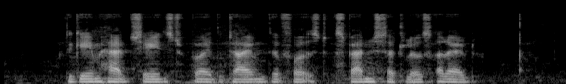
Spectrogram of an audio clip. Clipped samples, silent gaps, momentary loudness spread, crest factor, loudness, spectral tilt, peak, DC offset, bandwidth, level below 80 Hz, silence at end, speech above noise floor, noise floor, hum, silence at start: under 0.1%; none; 15 LU; 20 dB; -26 LUFS; -4.5 dB/octave; -6 dBFS; under 0.1%; 11.5 kHz; -52 dBFS; 0.45 s; 32 dB; -58 dBFS; none; 0.65 s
